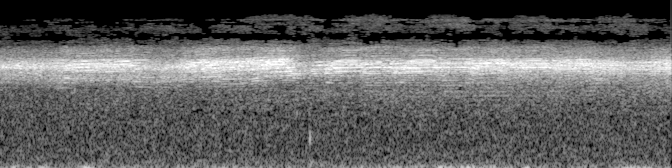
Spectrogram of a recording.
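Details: Cicadas singing in a Japanese summer, male tymbal song heard as a steady, bright electric hiss that rises and ebbs slowly over several seconds.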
